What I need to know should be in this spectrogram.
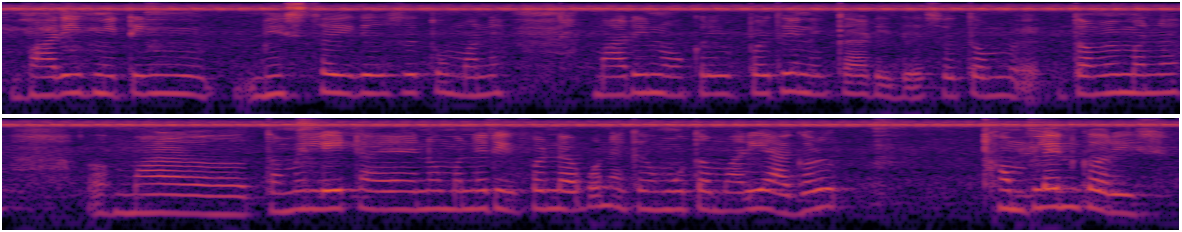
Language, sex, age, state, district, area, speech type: Gujarati, female, 18-30, Gujarat, Ahmedabad, urban, spontaneous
